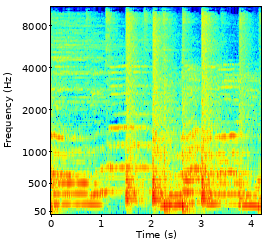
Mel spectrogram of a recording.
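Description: Live gospel worship music: a woman sings a sustained lead line into a microphone over a band with bass and a drum kit keeping a regular beat.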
